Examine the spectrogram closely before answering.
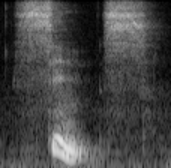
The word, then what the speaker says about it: since: minute minute in it since rhymes with Prince so since is not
